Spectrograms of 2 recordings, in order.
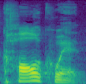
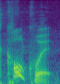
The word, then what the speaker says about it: Colquitt: Because that is pronounced Colquitt, sir. It's Colquitt.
